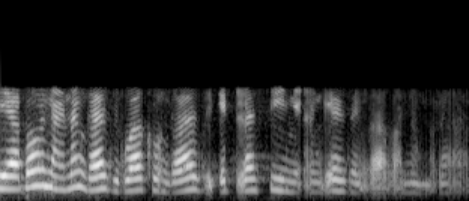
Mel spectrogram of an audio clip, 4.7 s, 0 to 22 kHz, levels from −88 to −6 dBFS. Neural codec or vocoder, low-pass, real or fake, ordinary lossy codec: vocoder, 22.05 kHz, 80 mel bands, Vocos; 3.6 kHz; fake; none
